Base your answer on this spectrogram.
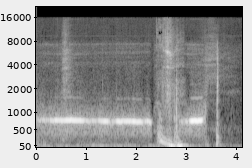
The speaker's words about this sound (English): It's brass monkeys out there. Oh, yes, I can hear the wind. Let's shut that window.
